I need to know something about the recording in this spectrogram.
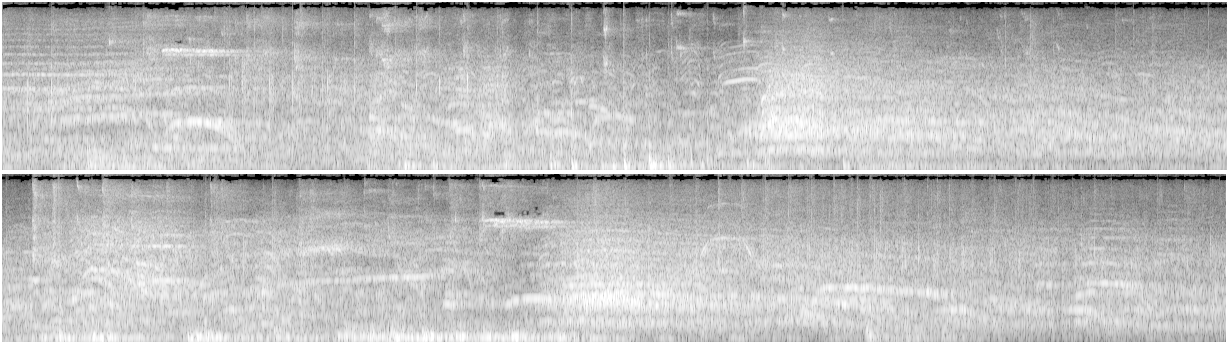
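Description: Live game sound of high school basketball in a gym: a basketball dribbled on the hardwood floor, shoes squeaking, and crowd and player voices echoing in the hall.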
